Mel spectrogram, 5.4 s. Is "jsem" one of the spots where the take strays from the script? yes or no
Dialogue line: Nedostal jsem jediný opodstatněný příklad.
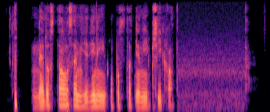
no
